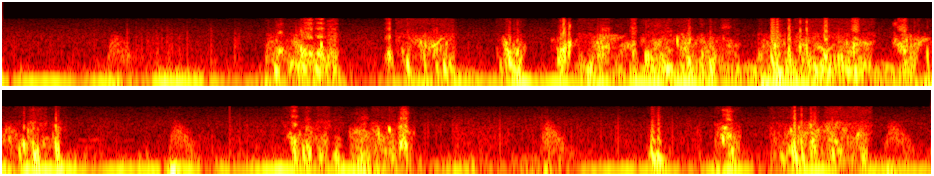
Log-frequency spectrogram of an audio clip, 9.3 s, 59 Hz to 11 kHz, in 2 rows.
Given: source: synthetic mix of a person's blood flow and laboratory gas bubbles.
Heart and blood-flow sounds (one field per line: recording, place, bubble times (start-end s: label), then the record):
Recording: Doppler ultrasound of blood flow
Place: subclavian vein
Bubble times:
1.30-1.71 s: bubbles
1.91-2.29 s: bubbles
2.46-2.62 s: bubbles
2.75-3.70 s: bubbles
3.77-4.37 s: bubbles
4.45-4.98 s: bubbles
6.06-6.72 s: bubbles
7.87-8.00 s: bubbles
8.21-8.36 s: bubbles
8.48-9.01 s: bubbles
From the record:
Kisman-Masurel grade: 333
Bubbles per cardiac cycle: rolling drumbeat, 9 or more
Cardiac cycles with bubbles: 50 to 99%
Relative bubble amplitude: loud (0.450 to 0.775)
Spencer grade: 3 (all of the cardiac periods contain showers or single bubble signals, but not dominating or overriding the cardiac motion signals)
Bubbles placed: anywhere in the cardiac cycle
